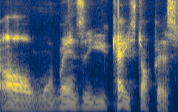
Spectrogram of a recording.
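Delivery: mocking, teasing, high-pitched British accent. Speaker recounting messages from UK customers, mocking imitation of UK customers. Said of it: "your mocking UK people sounded like".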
